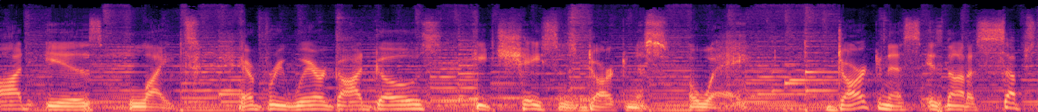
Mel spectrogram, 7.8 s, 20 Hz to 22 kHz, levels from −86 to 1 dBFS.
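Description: Gain pumping runs through the whole clip. The most likely cause is an input gain set far too high, with a fast limiter or compressor clamping it on every loud moment. The gain swings by roughly 15 dB. Loud and soft passages sit squashed close together in level.

Lost LE Audio frames break up the sound four times. At 0.63 s, about 38 ms goes missing, which fits five 7.5 ms frames. At 3.20 s and again at 7.03 s, roughly 23 ms drops, consistent with three frames each time. Around 5.52 s, about 38 ms is lost in pieces scattered over 60 ms, with the longest run around 20 ms. In each gap the LC3 decoder repeats the last spectrum with randomised signs, so tonal content smears into a brief noisy hiss. The light lossy compression underneath adds no separate fault.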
